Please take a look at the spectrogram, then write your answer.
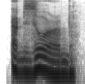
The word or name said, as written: absorb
